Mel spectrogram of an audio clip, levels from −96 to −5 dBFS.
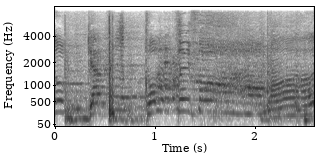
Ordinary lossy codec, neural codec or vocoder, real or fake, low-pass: none; codec, 16 kHz, 1 kbps, X-Codec, HuBERT features, trained on general audio; fake; 7.2 kHz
